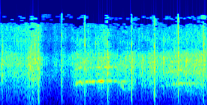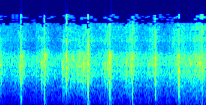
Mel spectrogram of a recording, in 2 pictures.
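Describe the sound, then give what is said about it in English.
An audience stands and applauds two speakers steadily, a dense wash of many hands clapping at a fairly loud, even level, with a few sharper individual claps standing out throughout. “I think that what we've heard from those two people is so important, y'all need to stand up and applaud them and support them again.”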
